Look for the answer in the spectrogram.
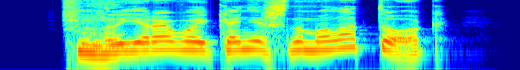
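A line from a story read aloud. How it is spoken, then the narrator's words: Amused snort. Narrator (Russian): хмыкнул док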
